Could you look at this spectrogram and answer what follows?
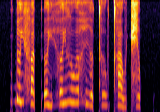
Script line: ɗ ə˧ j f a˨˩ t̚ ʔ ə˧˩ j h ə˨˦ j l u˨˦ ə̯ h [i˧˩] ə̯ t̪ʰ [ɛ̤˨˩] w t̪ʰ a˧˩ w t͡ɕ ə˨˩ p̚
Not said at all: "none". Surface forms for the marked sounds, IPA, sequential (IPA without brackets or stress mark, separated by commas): i˧˩, ə̤˨˩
